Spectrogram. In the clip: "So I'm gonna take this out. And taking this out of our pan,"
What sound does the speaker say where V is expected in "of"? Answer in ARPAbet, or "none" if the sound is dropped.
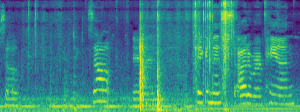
V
